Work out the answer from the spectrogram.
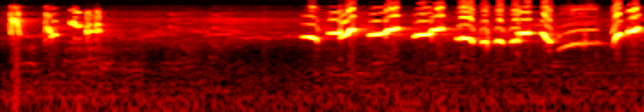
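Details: Oriental magpie-robin song used to fire up other birds: a few sharp chips, a short silence, then a lively run of loud whistled notes rising and falling in quick succession.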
